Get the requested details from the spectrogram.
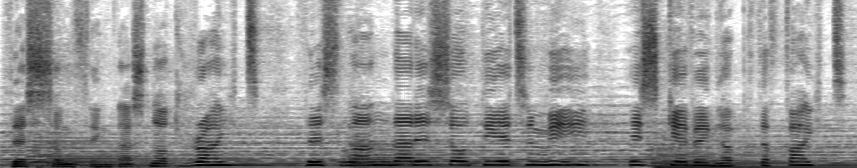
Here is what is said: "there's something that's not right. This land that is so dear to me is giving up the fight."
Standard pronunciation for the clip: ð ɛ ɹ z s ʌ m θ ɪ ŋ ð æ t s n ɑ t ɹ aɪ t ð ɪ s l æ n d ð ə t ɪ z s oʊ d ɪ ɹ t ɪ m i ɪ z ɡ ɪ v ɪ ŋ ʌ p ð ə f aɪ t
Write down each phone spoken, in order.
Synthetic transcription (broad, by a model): ð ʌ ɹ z s ʌ m θ ɪ ŋ ð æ t s n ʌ t ɹ aɪ t ð ɪ s l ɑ n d ð ə t ɪ z s oʊ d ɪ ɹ t ɪ m i ɪ z ɡ ɪ v ɪ ŋ ʌ p ð ə f aɪ t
